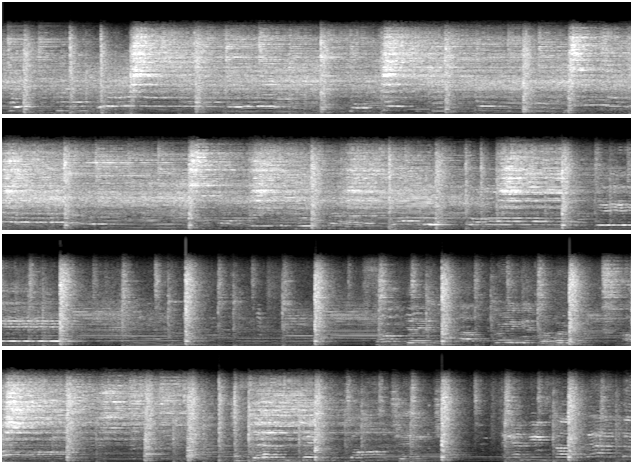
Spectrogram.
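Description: Live band playing on stage, a full drum kit with bass drum and snare driving the beat under guitars. It thins out and drops in level for a few seconds in the middle, then builds back up.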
